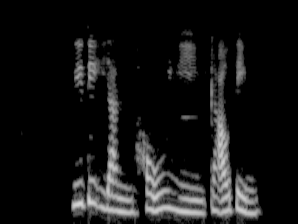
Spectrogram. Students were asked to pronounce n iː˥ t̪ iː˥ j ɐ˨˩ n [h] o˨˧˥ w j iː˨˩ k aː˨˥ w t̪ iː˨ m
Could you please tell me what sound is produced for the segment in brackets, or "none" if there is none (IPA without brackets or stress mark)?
h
